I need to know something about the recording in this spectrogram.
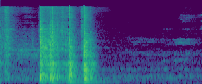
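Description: A short clatter of clicks from craft supplies being handled on the worktable, about half a second in, followed by near silence.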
